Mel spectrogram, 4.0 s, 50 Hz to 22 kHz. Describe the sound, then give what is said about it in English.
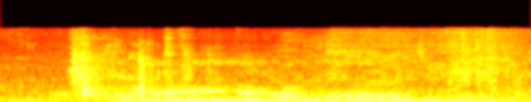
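Forklift trucks rumble and whine as they move from warehouse to loading bay in the Brazilian port of Santos, with a rising and falling motor tone over a steady industrial hum and clatter, no one speaking. “Forklift trucks trundling from warehouse to loading bay in the big Brazilian port of Santos make visible right in front of any visitor the new trade routes that will define the 21st century.”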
